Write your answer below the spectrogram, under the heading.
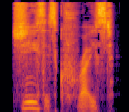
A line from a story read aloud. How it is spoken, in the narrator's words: he muttered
